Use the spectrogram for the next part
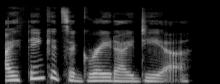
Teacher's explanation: For example, if you shadow someone saying, "I think it's a great idea," you'll focus on pronouncing the th sound in think and mimicking the rising intonation at the end of the sentence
